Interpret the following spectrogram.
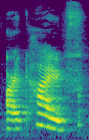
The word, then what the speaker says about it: archive: La transcription, je vous la mets là et ça se prononce archive. Archive. Donc le CH devient un K et le I diphtongue, donc archive.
